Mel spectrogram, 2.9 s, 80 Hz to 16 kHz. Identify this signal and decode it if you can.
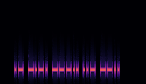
Morse code, heard as a keyed tone, about 39 wpm, 700 Hz. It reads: AC8UZ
